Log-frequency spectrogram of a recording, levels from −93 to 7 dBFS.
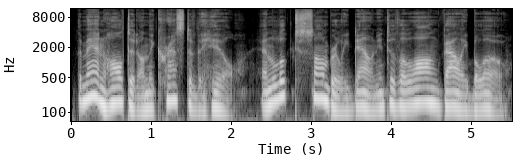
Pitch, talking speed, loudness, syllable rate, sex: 135 Hz, 195 wpm, -15 LUFS, 4.8 syllables/s, male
